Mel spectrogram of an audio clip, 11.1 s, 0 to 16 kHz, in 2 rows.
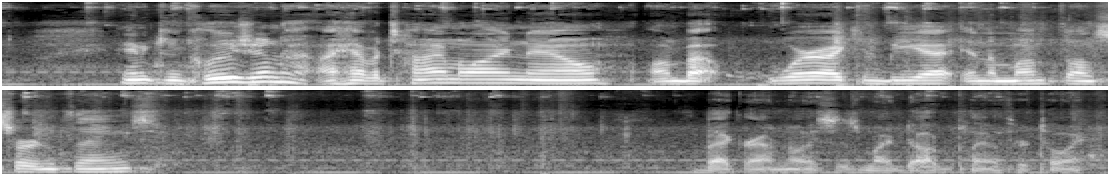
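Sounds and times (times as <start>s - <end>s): low steady hum: 0.0s - 11.0s
toy jingling and rattling: 0.3s - 8.2s.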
